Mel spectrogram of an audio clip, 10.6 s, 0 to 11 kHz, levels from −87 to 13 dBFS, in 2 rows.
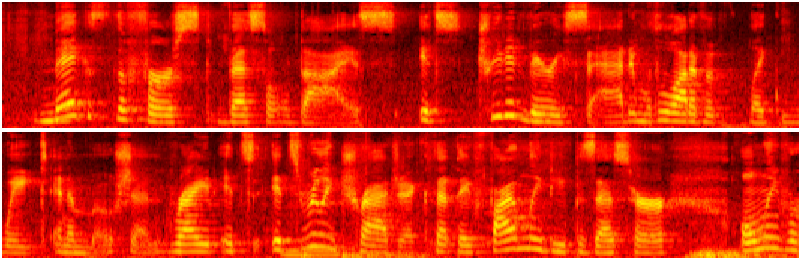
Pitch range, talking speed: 175-210 Hz, 170 wpm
